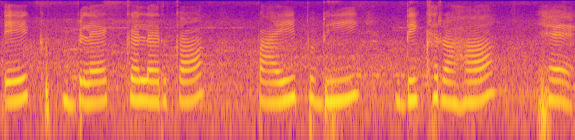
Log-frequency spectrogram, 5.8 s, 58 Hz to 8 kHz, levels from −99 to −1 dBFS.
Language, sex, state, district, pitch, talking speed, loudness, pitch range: Hindi, female, Chhattisgarh, Raipur, 235 Hz, 95 wpm, -14 LUFS, 225-250 Hz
